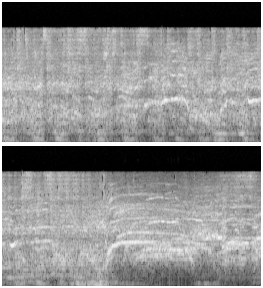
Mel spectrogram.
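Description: An audience screaming and cheering over loud dance music with a steady beat. The screaming grows denser and louder about seven seconds in.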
